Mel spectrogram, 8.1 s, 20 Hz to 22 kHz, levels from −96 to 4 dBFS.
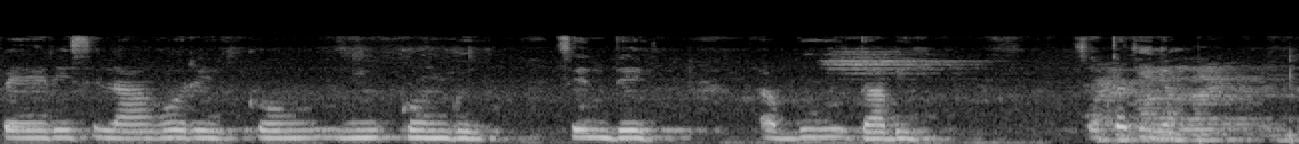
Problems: constant background noise, background conversations at intervals, echo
